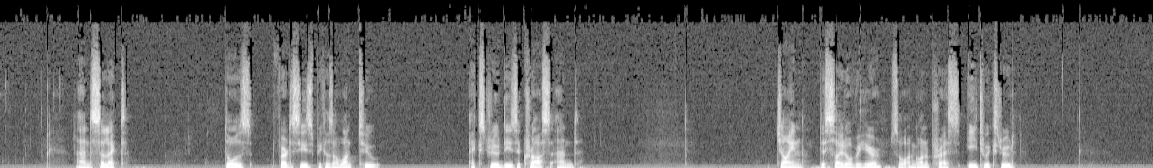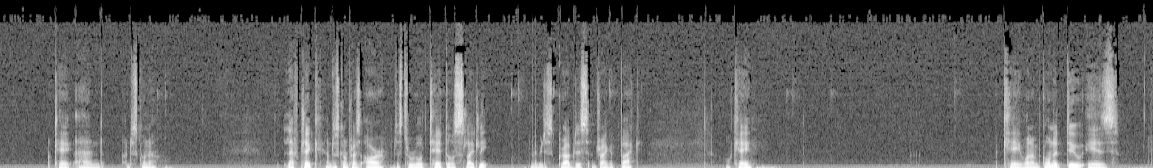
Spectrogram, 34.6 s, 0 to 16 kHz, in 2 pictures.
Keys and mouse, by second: 15.2 e, 21.9 r, 24.5-31.6 drag, 33.7-34.6 drag.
